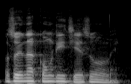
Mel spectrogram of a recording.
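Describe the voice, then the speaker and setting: A woman co-hosting a podcast in casual chat, teasing and bantering playfully. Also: extremely low pitch. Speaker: podcast co-host.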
